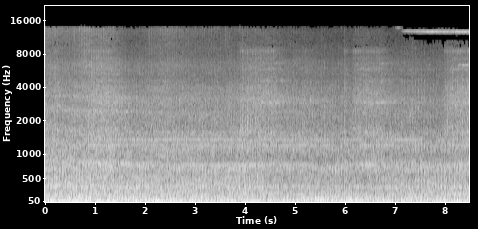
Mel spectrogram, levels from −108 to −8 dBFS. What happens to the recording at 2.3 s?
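Repeated frames at 2.22 to 2.26 s: a short block of compressed audio, about 42.7 ms and consistent with two frames, was delivered twice, so the decoder plays that slice once more. The sound stutters briefly, and the clip runs 42.7 ms longer.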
